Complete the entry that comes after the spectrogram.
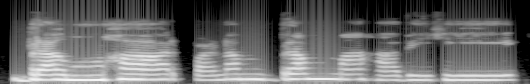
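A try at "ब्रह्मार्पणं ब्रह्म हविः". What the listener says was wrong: Bhagini, there is no Dirgha. The Mahaprana. You have to just say Brahma. Brahma, you should not stress. Brahmarpanam Brahma Havihi.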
